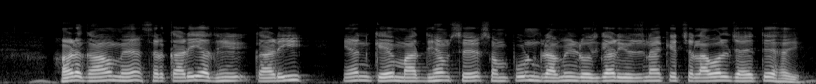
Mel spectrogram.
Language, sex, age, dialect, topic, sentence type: Magahi, male, 18-24, Western, banking, statement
